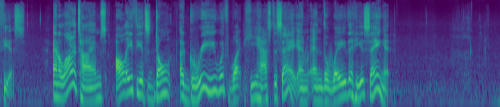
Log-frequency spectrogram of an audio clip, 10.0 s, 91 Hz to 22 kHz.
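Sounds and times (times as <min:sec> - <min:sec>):
speech: 0:00.1 - 0:07.9
slurping coffee: 0:09.0 - 0:09.9.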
